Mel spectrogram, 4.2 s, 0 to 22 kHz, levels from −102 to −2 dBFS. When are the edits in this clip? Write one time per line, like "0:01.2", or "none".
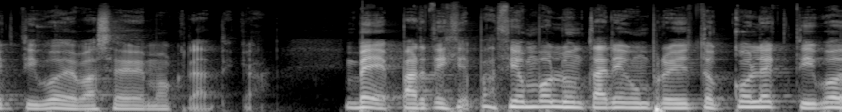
0:01.7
